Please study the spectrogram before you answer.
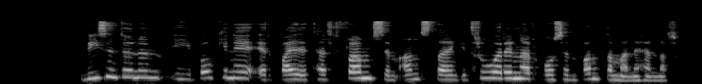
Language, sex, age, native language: Icelandic, female, 40-49, Icelandic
